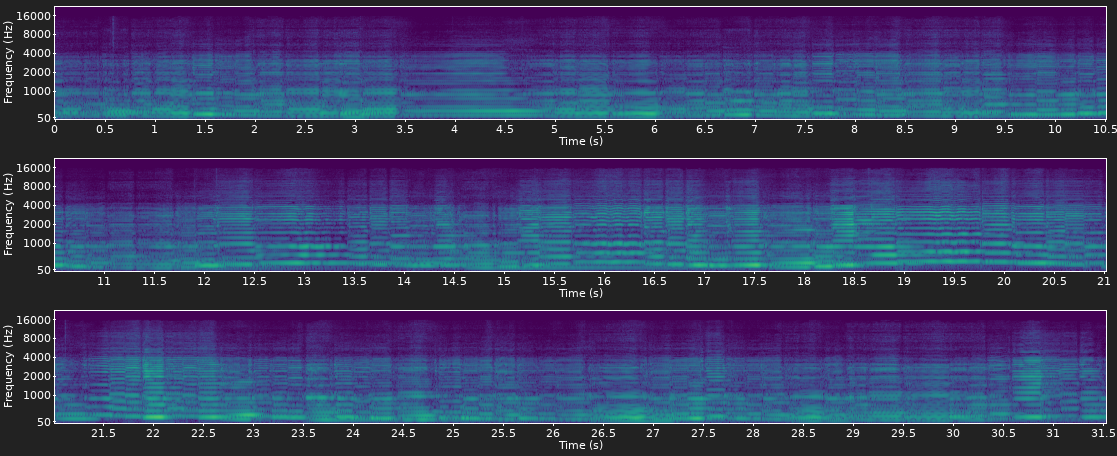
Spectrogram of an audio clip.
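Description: Solo cello played with the bow: a continuous line of notes moving up and down, with a low note sounding under the upper notes in several stretches.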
